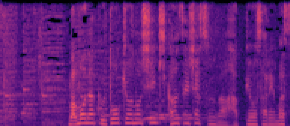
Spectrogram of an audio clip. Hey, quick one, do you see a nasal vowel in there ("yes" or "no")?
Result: yes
